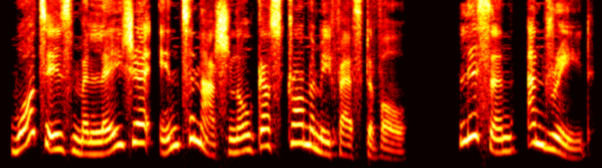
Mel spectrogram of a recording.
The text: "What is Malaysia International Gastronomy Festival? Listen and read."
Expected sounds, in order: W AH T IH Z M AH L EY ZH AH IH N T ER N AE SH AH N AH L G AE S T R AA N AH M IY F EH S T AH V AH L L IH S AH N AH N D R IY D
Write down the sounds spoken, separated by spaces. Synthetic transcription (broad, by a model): W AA T IH Z M AH L EY ZH AH IH N T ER N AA SH AH N AH L G AE S T R AA N AH M IY F EH S T AH V AH L L IH S AH N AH N R IY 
